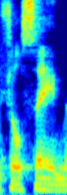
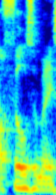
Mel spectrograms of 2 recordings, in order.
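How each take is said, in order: First: Phil Same said like English same; anglicized name. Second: Phil Zame said as zuh-MAY; original name. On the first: His online name, said the easy way. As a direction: Phil Same, one plain syllable. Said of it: "started saying". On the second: His old name that now sounds strange. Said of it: "sounds very strange to me". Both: Shown as a demonstration.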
